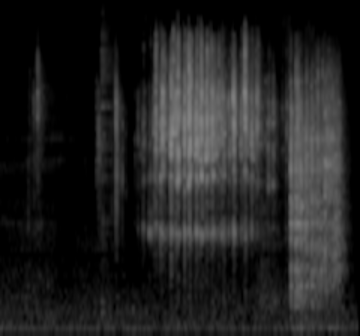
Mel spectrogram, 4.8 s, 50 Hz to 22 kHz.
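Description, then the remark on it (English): Six dice are rolled for a haunt roll, rattling and clattering in a few bursts: a brief shake, then a longer, dense stretch of tumbling clicks, and a final sharp scatter. No one speaks. “So take 6 dice and roll it and try to beat 2 because we have 2 haunts.”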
